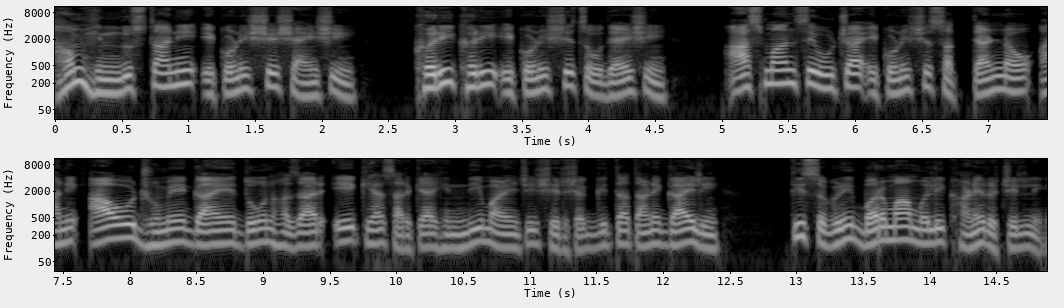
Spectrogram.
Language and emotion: Goan Konkani, neutral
